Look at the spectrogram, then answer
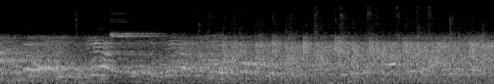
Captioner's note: referee's whistle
